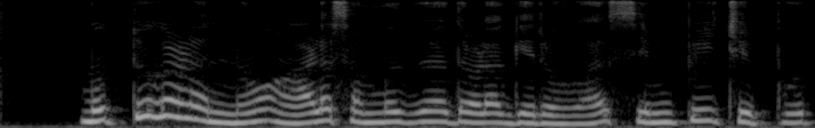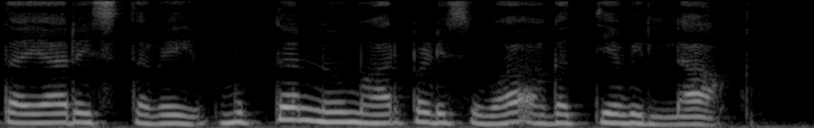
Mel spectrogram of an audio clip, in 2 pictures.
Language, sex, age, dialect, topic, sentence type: Kannada, female, 41-45, Mysore Kannada, agriculture, statement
